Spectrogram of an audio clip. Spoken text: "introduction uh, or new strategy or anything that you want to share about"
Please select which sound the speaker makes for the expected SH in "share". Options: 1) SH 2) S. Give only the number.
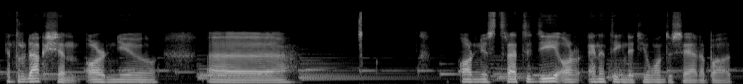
2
